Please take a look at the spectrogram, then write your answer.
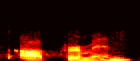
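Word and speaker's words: Opferman: For the record, my name is Operman. that is spelled O P F E R M.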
